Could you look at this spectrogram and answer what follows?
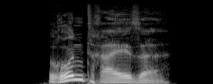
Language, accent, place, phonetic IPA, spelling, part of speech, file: German, Germany, Berlin, [ˈʁʊntˌʁaɪ̯zə], Rundreise, noun, De-Rundreise.ogg
- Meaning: round trip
